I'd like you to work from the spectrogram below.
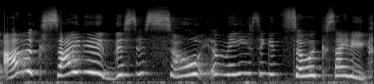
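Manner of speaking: high, gushing excitement; excited. Real, not acted. Vlogger gushing about trying the new phone, excited.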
